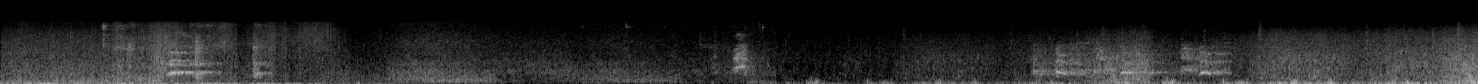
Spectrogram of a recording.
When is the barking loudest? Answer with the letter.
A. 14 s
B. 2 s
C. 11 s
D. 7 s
B.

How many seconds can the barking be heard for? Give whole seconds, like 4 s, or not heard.
6 s.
